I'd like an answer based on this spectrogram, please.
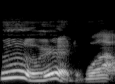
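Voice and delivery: talking through a yawn. Host introducing the episode, speaking through a yawn. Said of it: "As I yawn, excuse me".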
